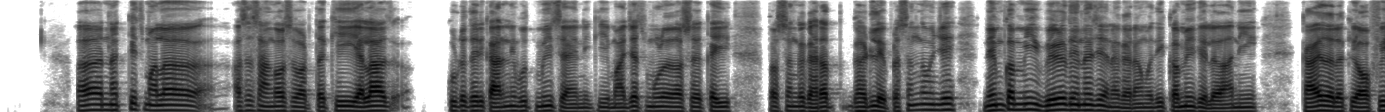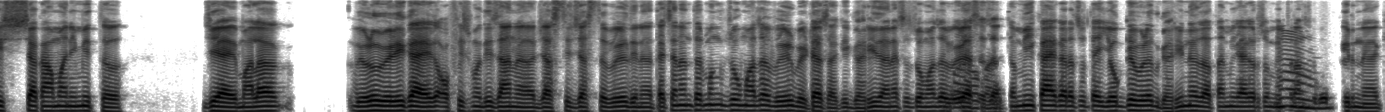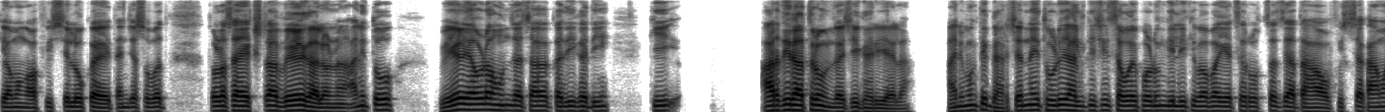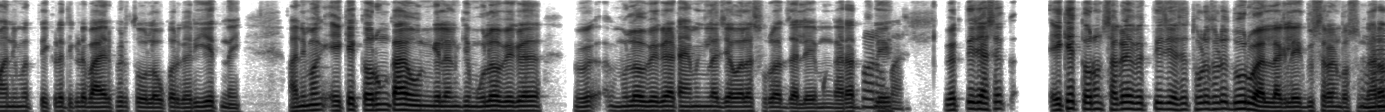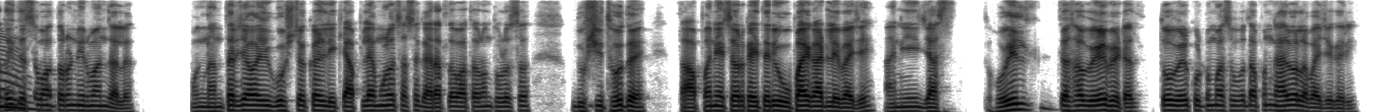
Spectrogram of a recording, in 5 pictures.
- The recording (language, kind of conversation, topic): Marathi, podcast, कुटुंबासाठी एकत्र वेळ घालवणे किती महत्त्वाचे आहे?
- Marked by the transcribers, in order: tapping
